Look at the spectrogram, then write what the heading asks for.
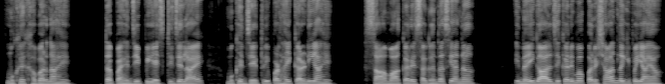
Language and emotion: Sindhi, fearful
